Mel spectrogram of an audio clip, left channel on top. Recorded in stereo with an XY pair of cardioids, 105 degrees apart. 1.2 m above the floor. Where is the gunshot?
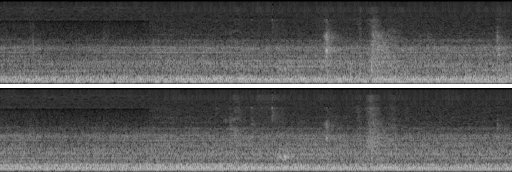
No gunshot in this recording.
